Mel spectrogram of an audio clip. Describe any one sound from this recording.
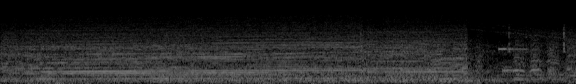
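A racing car engine whines at high revs.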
